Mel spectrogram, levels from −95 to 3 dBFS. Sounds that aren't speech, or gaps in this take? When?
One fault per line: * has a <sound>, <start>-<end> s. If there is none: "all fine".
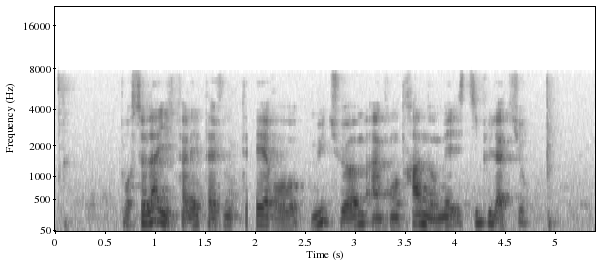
* has a dropout, 1.9-2.0 s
